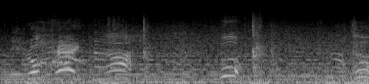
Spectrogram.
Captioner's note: nathan grunting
